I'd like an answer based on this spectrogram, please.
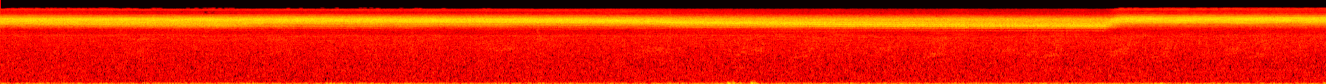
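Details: Unbroken shrill cicada drone from the pine forest at Ssanggyesa temple in Jirisan National Park, holding a steady high pitch and shifting slightly higher near the end, with no other callers heard.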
